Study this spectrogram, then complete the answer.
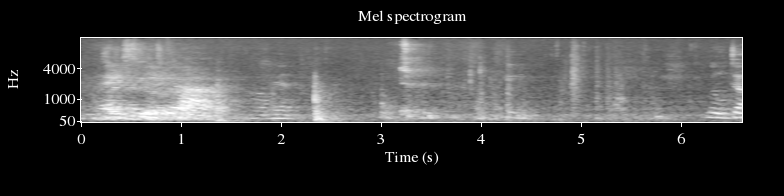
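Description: A woman speaks calmly into a microphone in a reverberant room.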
